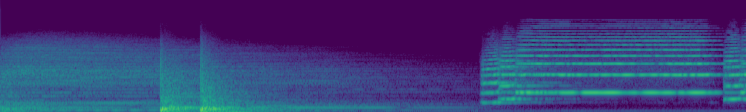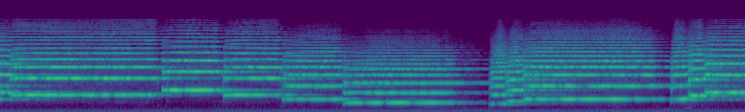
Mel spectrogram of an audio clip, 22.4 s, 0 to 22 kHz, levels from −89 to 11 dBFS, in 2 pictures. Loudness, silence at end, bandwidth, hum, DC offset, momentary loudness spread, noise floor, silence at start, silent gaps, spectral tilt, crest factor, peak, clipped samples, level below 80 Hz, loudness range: -23 LUFS; 0 s; 11 kHz; 50 Hz at -60 dBFS; under 0.1%; 18 LU; -57 dBFS; 0 s; none; -4.5 dB/octave; 20 dB; -6 dBFS; under 0.1%; -40 dBFS; 8 LU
